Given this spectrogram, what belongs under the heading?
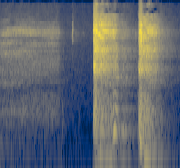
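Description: Two loud, close coughs from a woman in quick succession, each a sharp burst with a rough tail, following a faint hiss.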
